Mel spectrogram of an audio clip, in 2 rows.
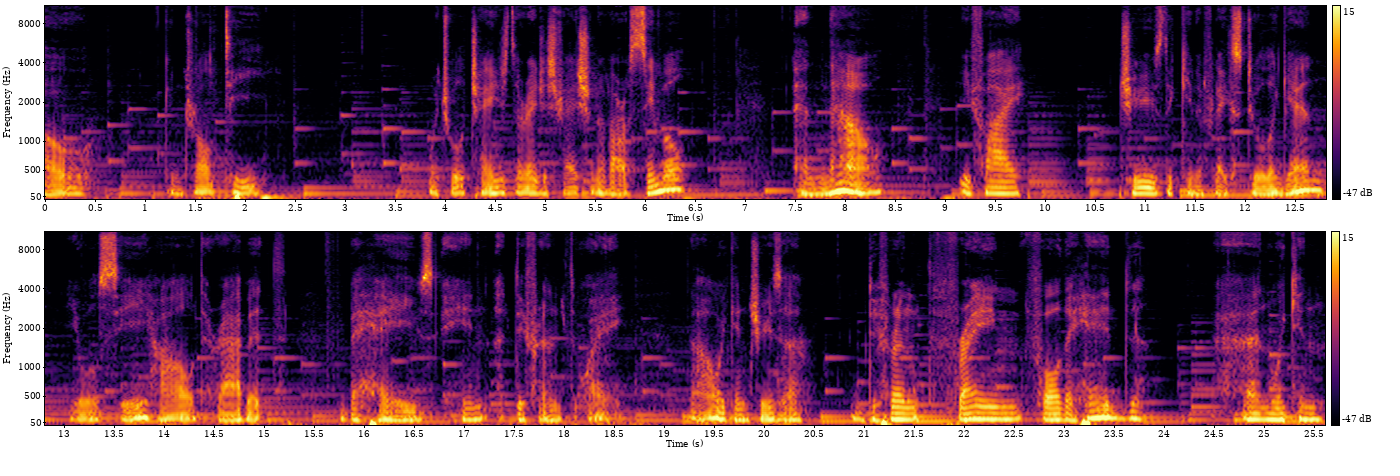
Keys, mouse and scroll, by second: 1.5 ctrl+t, 18.6 shift+., 20.1 shift+..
